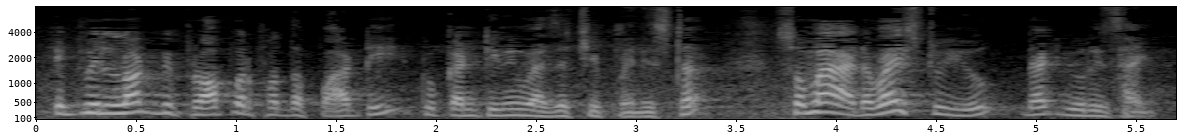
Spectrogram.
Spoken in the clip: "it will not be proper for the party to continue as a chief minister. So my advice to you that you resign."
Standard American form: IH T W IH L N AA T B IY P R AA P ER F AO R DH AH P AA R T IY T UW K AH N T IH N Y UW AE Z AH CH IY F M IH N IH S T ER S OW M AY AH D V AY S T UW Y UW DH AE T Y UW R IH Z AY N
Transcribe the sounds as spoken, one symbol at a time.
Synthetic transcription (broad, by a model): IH T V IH L N AA T B IY P R AA P ER F AO R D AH P AA R T IY T UW K AH N T IH N Y UW AE Z AH CH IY P M IH N IH S T ER S OW M AY AH D V AY S T UW Y UW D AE T Y UW R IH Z AY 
